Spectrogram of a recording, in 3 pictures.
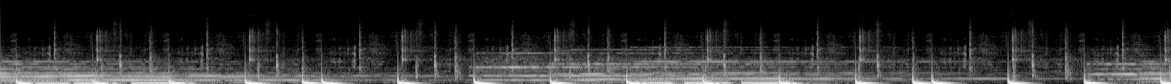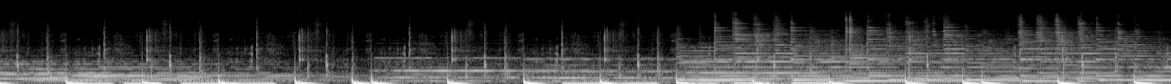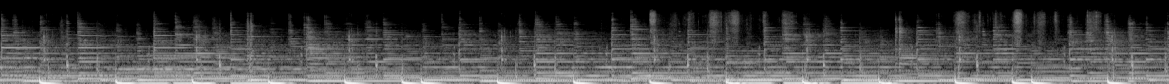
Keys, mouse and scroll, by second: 1.1-2.1 drag, 3.0 click, 4.5 click, 6.2 click, 6.6 shift+click, 7.6 alt+click, 9.1 click, 9.9 click, 11.6 click, 13.0 click, 14.9 alt+click, 15.9 click, 17.1 alt+click, 17.5 alt+click, 22.1 click, 26.1 click, 27.9 click, 28.1 click, 28.4 click, 28.7 click, 29.1 click, 31.7 click.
